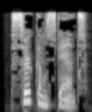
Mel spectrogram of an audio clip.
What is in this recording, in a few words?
"Circumstance", English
